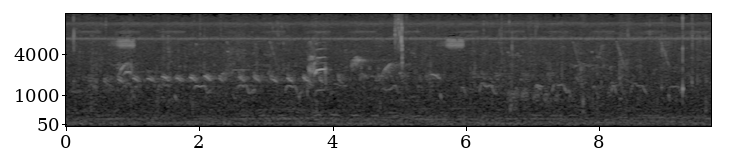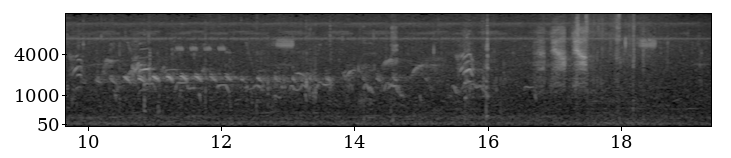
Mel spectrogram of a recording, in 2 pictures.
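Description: Faint birdsong: two runs of quick repeated chirping notes, one near the start and one midway, with scattered single chirps between, over a faint high steady hum.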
